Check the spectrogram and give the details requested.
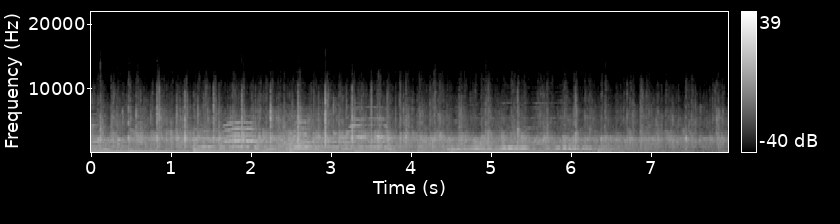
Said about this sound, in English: If you, can you guys just give up a very excited but very appropriate round of applause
